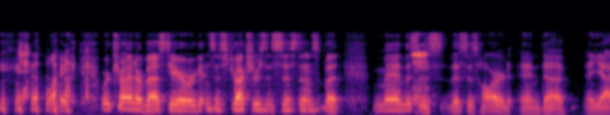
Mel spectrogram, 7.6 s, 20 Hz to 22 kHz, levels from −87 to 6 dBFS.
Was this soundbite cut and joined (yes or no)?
no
